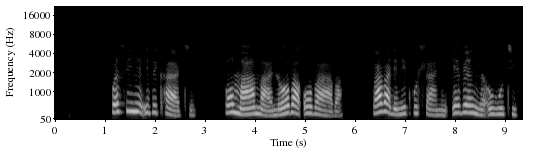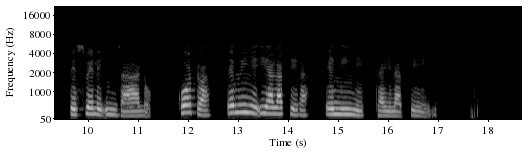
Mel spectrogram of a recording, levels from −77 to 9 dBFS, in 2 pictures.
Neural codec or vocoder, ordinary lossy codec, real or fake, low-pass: none; Opus, 32 kbps; real; 5.4 kHz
